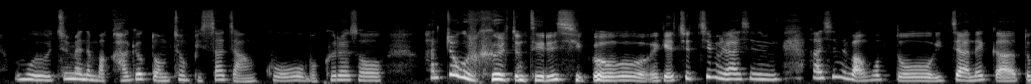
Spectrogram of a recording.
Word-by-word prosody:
어 - - -12
뭐 230 -2 +2
요즘에는 230 +3 0
막 185 - -6
가격도 220 +4 -1
엄청 185 +5 -6
비싸지 210 +3 -7
않고 165 +6 -7
뭐 145 - -11
그래서 200 -3 -3 0.4
한쪽으로 315 - +4
그걸 230 -1 +7
좀 200 -1 +3
들으시고 190 -4 +2
이렇게 165 +3 +1
취침을 270 - -1
하시는 240 -2 -1 0.3
하시는 300 +1 -2
방법도 180 -7 -2
있지 175 +5 -2
않을까 195 +4 -1
또 195 - -3
205 Hz, 310 characters per minute, -18 LUFS, 180-240 Hz, 0.4 s, 그걸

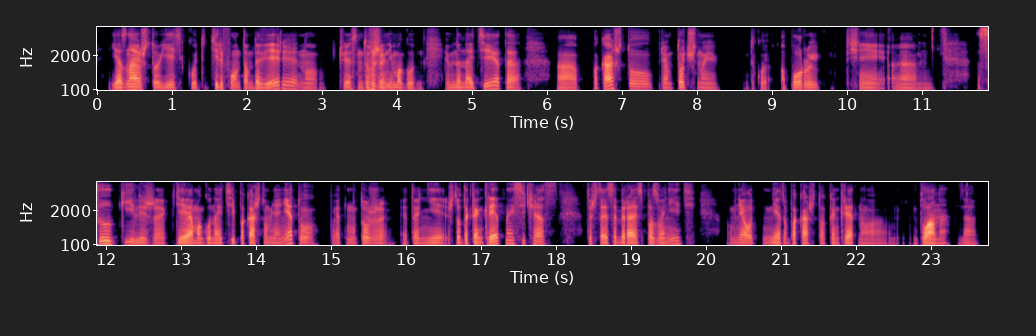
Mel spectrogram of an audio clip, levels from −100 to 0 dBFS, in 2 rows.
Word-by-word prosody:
Я 105 0 +4
знаю, 130 +2 +6
что 115 -2 -1
есть 110 +1 -3
какой-то 110 - -7
телефон 120 0 -1
там 105 -1 -3
доверия, 145 - +1
но 100 -5 -8 0.3
честно, 110 0 -3
тоже, 120 -1 +3
не 115 - -3
могу, 110 -2 -2 0.4
именно, 115 0 -3
найти 105 +4 0
это. 135 -8 0 0.4
А 100 -1 -1 0.2
пока - - +6
что, 125 -3 -4
прям 105 -1 -5
точной 105 -3 -2 0.4
такой - - -9 0.2
опорой, 115 -3 0 0.3
точней, 105 -2 -4
а, 95 -3 -5
м, 95 0 -17 0.7
ссылки, 150 -4 +2
или 105 -4 -1
же 95 0 -2
где 110 - +1
я 100 -2 +7
могу 100 +1 -1
найти, 100 -1 -2
пока - - +4
что 115 - -4
у - - -7
меня 100 -2 -4
нету, 110 - +1
поэтому 115 0 -9
тоже 100 -5 -1 0.2
это 105 - -4
не 105 0 -3
что-то 120 - +1
конкретное 125 +8 +4
сейчас. 135 -4 -2 0.4
То, - - -3
что - - +1
я 115 - +3
собираюсь 110 -2 +4
позвонить, 115 +7 -4 0.4
у - - -17
меня 110 +1 +1
вот 105 - 0
нету 110 0 -2
пока - - +2
что 95 - -7
конкретного, 90 -3 -2 0.3
э, - - -16
плана. 85 0 +7
Да. 95 -3 -9
110 Hz, 150 wpm, -26 LUFS, 100-120 Hz, 0.7 s, я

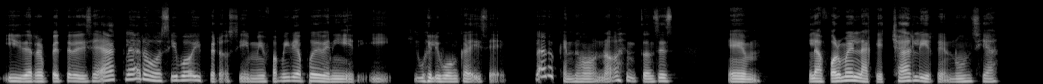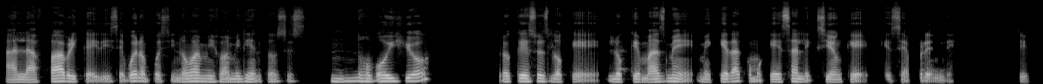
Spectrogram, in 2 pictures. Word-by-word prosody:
y 150 -2 +1
de 140 - +5
repente 140 +2 +1
le 145 - +3
dice: 145 +3 0
"Ah, 205 +3 +3
claro, 225 -5 +1
sí 185 - -3
voy, 195 -1 +2
pero 140 - -5
si - - -6
mi 135 0 -1
familia 160 +4 0
puede 155 -1 +4
venir", 130 -1 +1
y - - -10 0.2
Willy 150 -1 +1
Wonka 135 -1 +2
dice: - - -5 0.3
"Claro 370 +1 -1
que - - -6
no", 130 0 -1
¿no? - - -2
Entonces, 145 -1 -1 0.5
eh, 130 -1 +5 0.6
la 140 -1 +4
forma 155 +7 +5
en 175 - +5
la 135 - +4
que 120 -1 -4
Charlie 160 -2 +1
renuncia 140 +1 -3 0.5
a 110 0 0
la 115 -1 +1
fábrica 135 -1 +3
y - - -2
dice: - - -5
"Bueno, - - +2
pues, - - -6
si 65 - -8
no 65 - 0
va 145 0 +5
mi 135 -1 0
familia, 130 0 0
entonces, 150 +4 -7 0.2
no 145 0 -1
voy 145 0 +3
yo". 155 +11 +1 0.6
Creo 130 0 -1
que 145 0 +4
eso 140 +2 +2
es 140 - 0
lo - - -1
que - - -4
lo 125 -2 -1
que 125 -2 0
más 130 +3 +2
me 140 -3 +1 0.2
queda, 135 +4 +3
como - - -5
que, 120 0 0
esa 135 +3 +2
lección 120 -2 -1
que - - -2
que - - -10
se - - -5
aprende. - - -6 0.6
Sí. - - -9
140 Hz, 195 wpm, -23 LUFS, 130-155 Hz, 0.6 s, de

